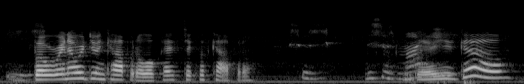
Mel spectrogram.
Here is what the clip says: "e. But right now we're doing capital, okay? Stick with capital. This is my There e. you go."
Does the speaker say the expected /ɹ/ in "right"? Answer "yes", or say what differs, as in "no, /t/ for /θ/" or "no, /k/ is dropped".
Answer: no, /w/ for /ɹ/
